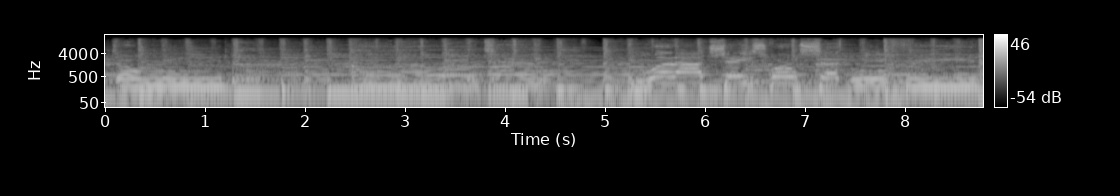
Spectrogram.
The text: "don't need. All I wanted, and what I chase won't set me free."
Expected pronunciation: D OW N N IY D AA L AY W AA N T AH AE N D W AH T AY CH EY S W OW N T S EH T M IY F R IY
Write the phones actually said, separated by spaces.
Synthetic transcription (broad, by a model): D OW N N IY D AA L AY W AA T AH W AH T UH CH EY S W OW N T S EH T M IY F R IY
